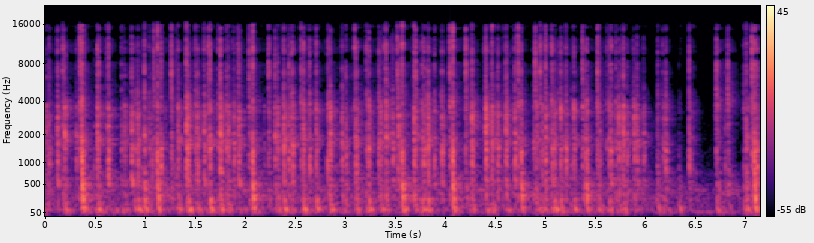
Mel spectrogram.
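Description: Fingertips of both hands type continuously and quickly on a SteelSeries Apex 7 TKL mechanical keyboard with plastic keycaps on a metal top plate and Red linear switches. The dense, rapid clacks are bright and short, with a brief lull near the six-second mark before the typing picks back up.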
